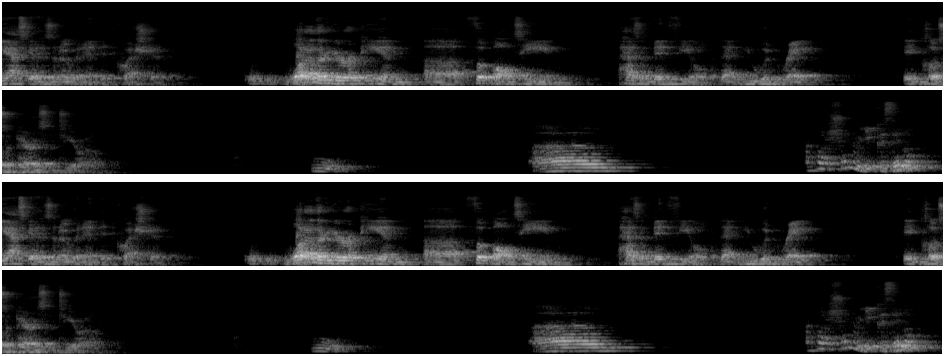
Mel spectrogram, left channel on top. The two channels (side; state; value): both; normal; correlation 0.91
